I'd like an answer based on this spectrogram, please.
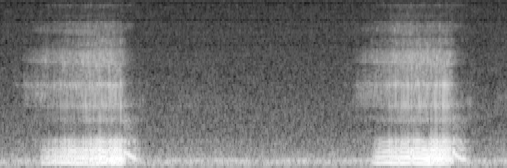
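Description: Two loud, low, rattling snores about four seconds apart, each lasting around a second, with quiet breathing between: snoring.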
